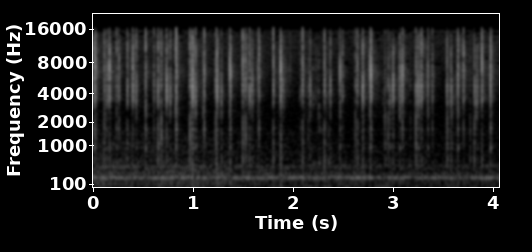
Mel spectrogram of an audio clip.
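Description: A pair of eyeglasses with a thin metal wire frame and round lenses, held in both hands, is tapped on the lenses and frame with long red nails. Rapid, bright clicking taps come in a dense stream, with a faint steady low hum underneath.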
